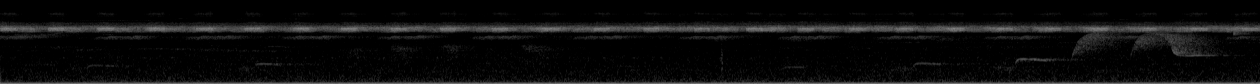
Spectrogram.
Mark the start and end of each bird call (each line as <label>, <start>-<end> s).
Screaming Piha (Lipaugus vociferans), 0.0-12.6 s
Black-faced Antthrush (Formicarius analis), 0.6-3.0 s
unidentified bird, 1.3-4.1 s
Gray Antbird (Cercomacra cinerascens), 3.3-5.7 s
